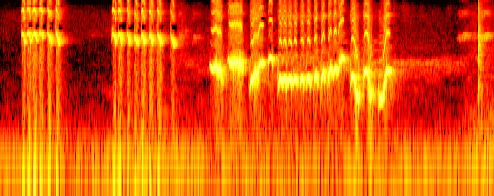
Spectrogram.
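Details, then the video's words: White-rumped shama singing to provoke rival shamas: two bursts of very high, rapid ticking trills, then a rich varied whistled warble ending abruptly. "murai batu gacor, AMPUH buat pancingan murai batu agar bunyi"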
